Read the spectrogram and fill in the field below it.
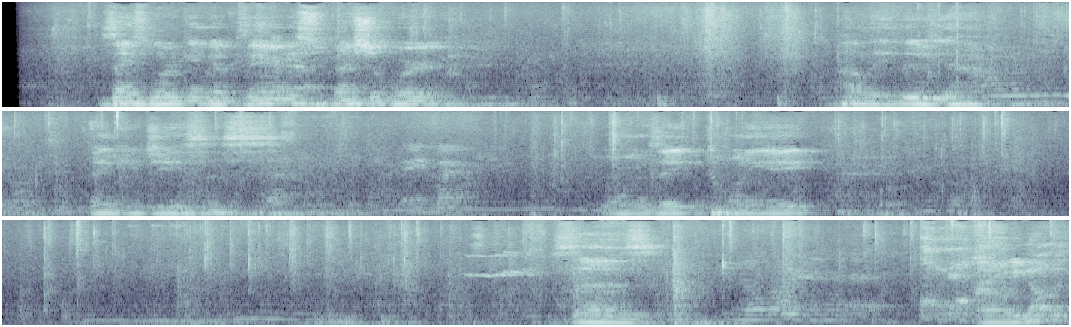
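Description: A man speaks with feeling into a microphone over loudspeakers, in an echoing room.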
